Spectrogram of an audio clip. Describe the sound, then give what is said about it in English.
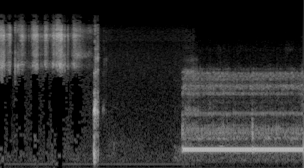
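A phone call goes unanswered: a buzzy, high-pitched electronic trill, a sharp click and a moment of silence, then a steady, loud telephone tone droning on until the end. “How do y'all not know how to answer the goddamn phone?”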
